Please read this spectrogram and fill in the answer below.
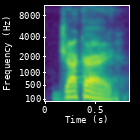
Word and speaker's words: Xhekaj: How do you pronounce his last name? Xhekaj.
